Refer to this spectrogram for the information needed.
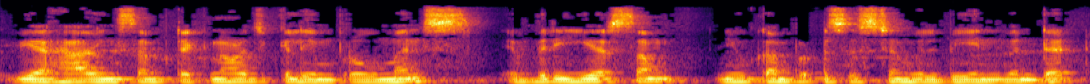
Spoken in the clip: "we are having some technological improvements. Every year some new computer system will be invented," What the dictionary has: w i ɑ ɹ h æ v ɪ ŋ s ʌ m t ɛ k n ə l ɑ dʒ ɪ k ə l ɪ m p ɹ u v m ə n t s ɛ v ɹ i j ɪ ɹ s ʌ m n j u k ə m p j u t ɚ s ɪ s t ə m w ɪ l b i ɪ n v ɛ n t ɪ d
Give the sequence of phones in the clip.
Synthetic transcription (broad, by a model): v i ɑ ɹ h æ v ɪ ŋ s ʌ m t ɛ k n ə l ɑ dʒ ɪ k ə l ɪ m p ɹ u v m ə n t s ɛ v ɹ i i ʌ ɹ s ʌ m n j u k ə m p j u t ɚ s ɪ s t ə m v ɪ l b i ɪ n v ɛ n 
